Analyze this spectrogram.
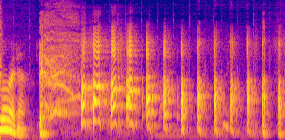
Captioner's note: laughing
